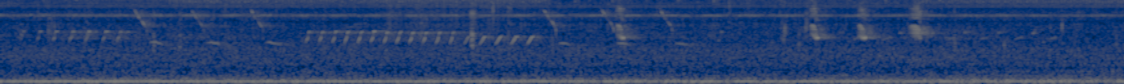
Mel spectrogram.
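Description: Small birds chirping and trilling, faint, over a steady low rumble. The trills come in the first second and again from about three to five seconds in, and sharper chirps follow near six seconds and twice more later on.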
